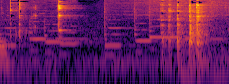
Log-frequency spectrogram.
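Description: Background music, with a sharp clink on a glass mixing bowl about half a second in and a few more clinks near the end as a spoon works in the bowl.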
